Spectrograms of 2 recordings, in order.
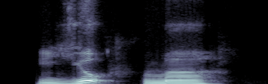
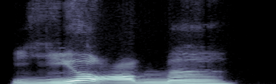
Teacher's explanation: it's a soft jerk when there is a sakoon on the Hamza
